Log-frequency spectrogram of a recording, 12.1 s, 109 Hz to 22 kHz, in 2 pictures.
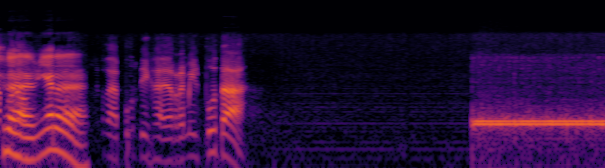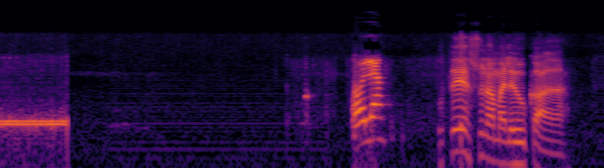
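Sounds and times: telephone line beep: 0:04.8 - 0:06.8.

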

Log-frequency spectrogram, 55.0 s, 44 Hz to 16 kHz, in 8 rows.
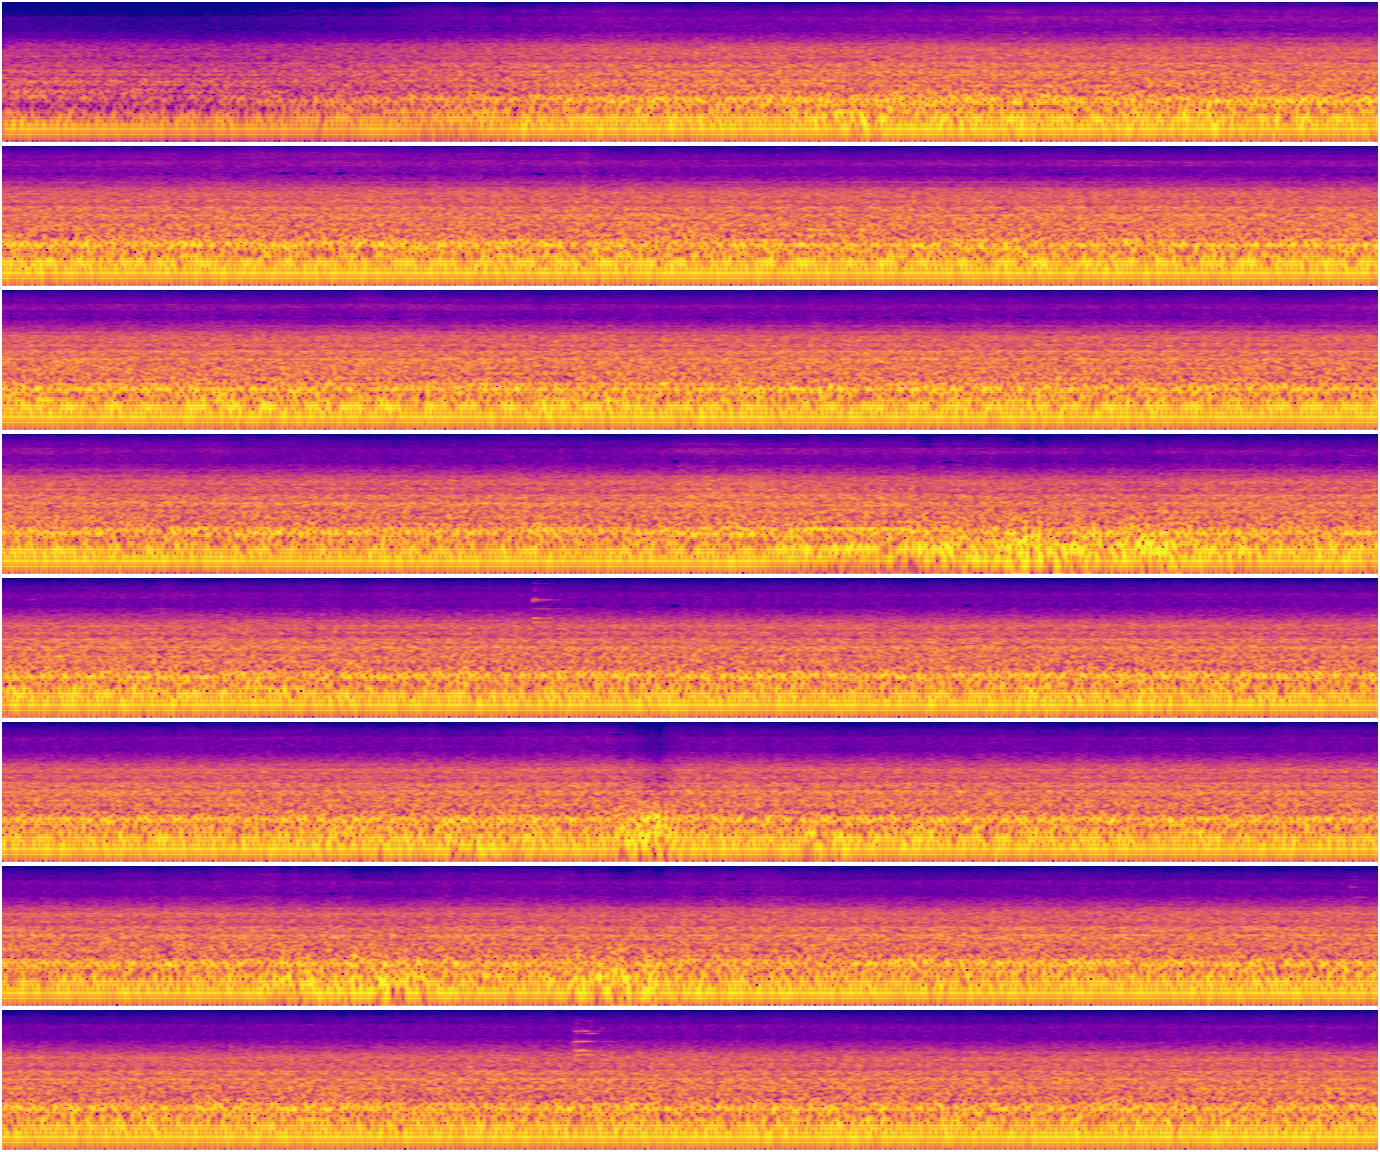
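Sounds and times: truck crane diesel engine running: 0:00.0 - 0:55.0.

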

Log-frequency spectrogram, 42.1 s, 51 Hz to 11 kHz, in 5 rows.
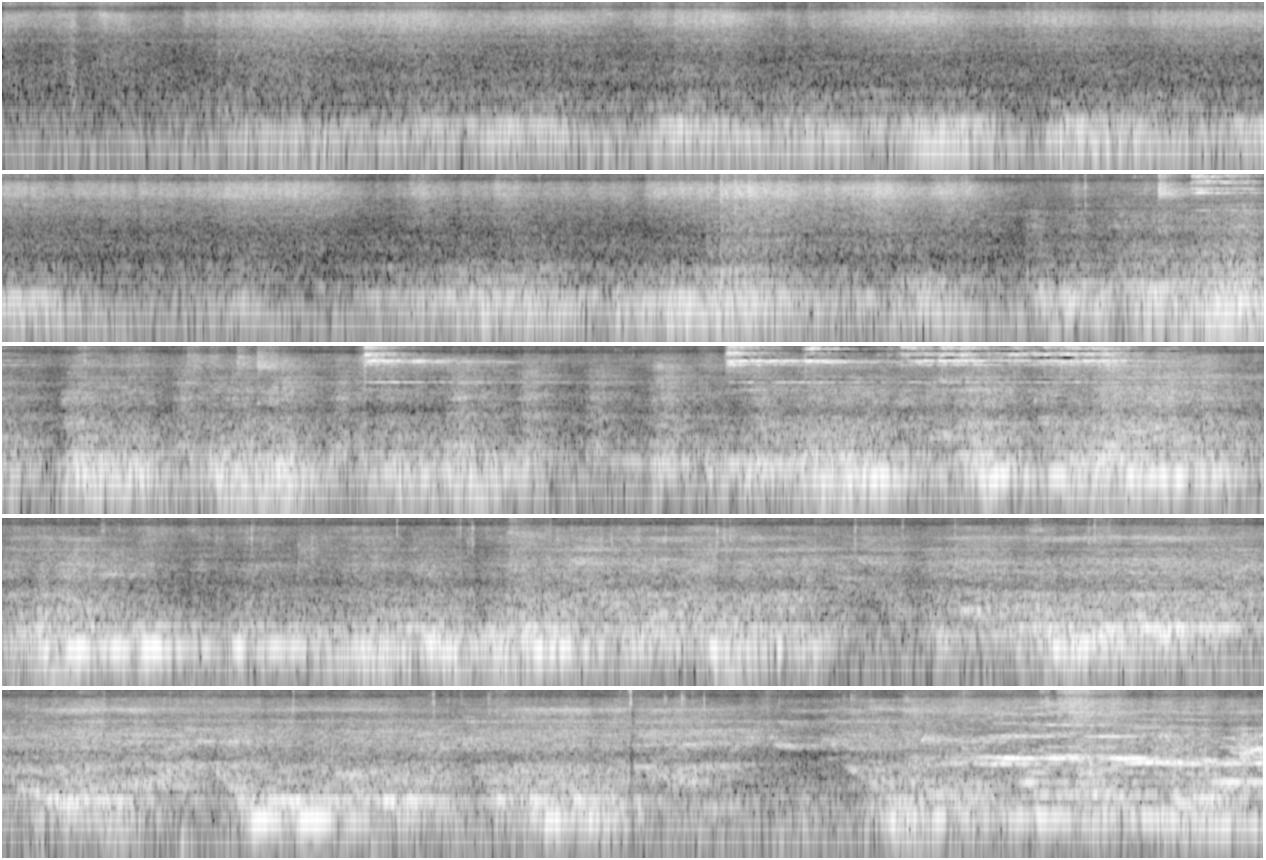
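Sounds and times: short high ringing tones: 0:19.2 - 0:20.8, 0:21.6 - 0:24.7.

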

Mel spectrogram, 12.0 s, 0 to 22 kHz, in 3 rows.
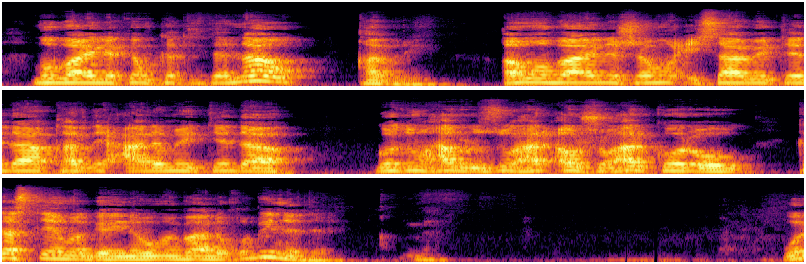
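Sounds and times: man speaking: 0:00.1 - 0:10.3.

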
